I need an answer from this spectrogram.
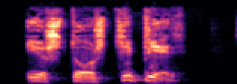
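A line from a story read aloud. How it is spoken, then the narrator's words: Angry. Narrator (Russian): сердито произнес Владимир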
